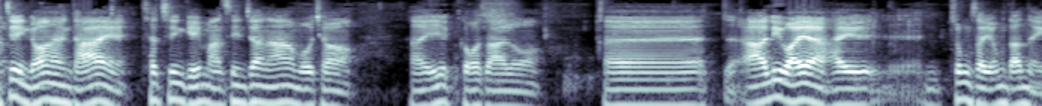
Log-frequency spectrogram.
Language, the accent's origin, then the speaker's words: Cantonese; Hong Kong; 即系我哋香港人睇嘢会阔啲啊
